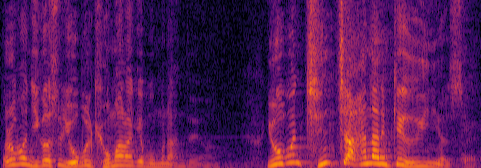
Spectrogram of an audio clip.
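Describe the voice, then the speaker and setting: High-voiced, emphatic male pastor preaching. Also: huge pitch swings, fast talker, breathy edge. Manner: emphatic, swings between loud and hushed. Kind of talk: sermon.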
